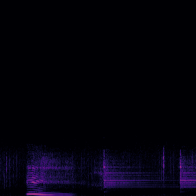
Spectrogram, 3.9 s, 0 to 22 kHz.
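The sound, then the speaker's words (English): A clock strikes 3 o'clock, three slow, evenly spaced strikes, each ringing chime lingering before the next. The first strike is loudest and the later two are softer, with no voices. “Yeah, I know it's 3 o'clock.”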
